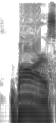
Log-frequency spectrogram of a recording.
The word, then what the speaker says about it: Barres: It's pronounced Bars.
